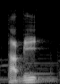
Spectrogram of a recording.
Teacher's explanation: Accent on the last syllable. On the last mora, it doesn't change here.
